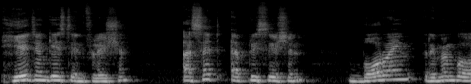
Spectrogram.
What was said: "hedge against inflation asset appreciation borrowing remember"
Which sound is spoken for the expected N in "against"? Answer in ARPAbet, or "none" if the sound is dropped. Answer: none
